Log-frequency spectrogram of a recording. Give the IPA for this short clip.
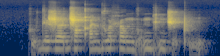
k ṵ d e ʐ ɐ ɖ͡ʐ ɐ qʼ ɨ n d u ħ o ŋ ɡ o̰ ŋ ɡ ḭ n d͡ʒ o̰ pʼ ḭ

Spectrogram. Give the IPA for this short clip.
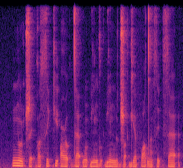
n ũ ʈ͡ʂ e ʔ ɡ ɒ s i kʲ e ʔ ʕ u ʔ d æ ʔ w ũ ʔ ɡʲ ẽ ɡ u ʔ ɡʲ ẽ n e ɖ͡ʐ ɒ ʔ ɡʲ æ f ɒ dˤ ĩ s i ʔ s æ ʔ

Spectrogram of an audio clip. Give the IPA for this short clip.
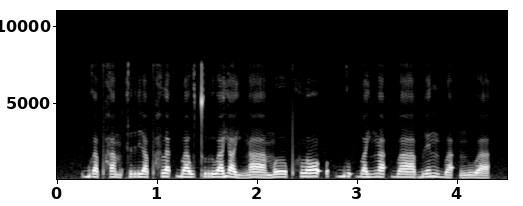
b ɯ˨˩ a̯ pʰ a˨˩ m k r i˨˩ a̯ pʰ l a˦˥ t̚ b a˧ w t r u˦˥ a̯ j a˨˩ j ŋ aː˨˩ m ɤː˧ pʰ l ɔ˥˩ ʔ | b u˥˩ ʔ b a˦˥ j ŋ a˦˥ ʔ b aː˧ b e˥˩ n b a˨˩ ʔ ŋ u˨˩ a̯

